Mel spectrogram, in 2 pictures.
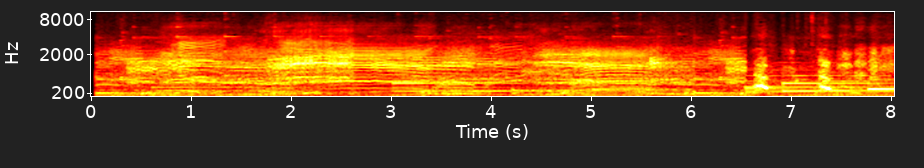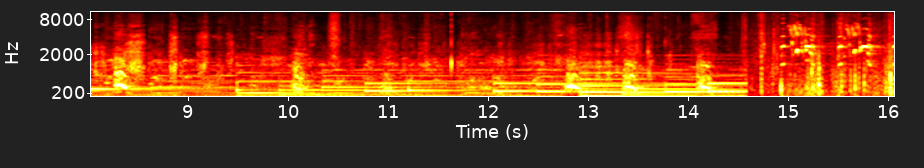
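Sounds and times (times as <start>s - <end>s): goat bleating: 0.1s - 6.6s
background music: 0.1s - 14.6s.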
